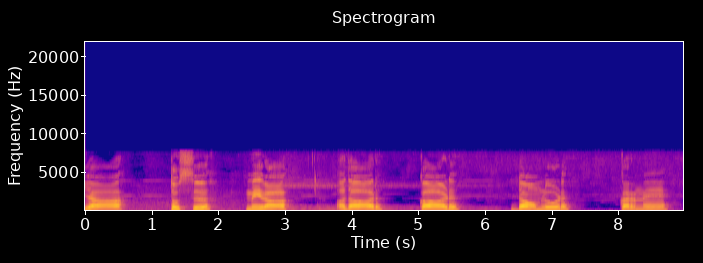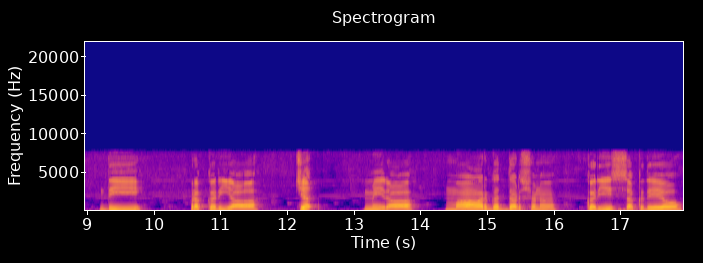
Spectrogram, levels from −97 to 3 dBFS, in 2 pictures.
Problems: none marked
